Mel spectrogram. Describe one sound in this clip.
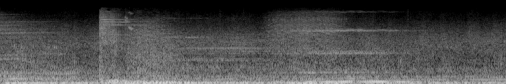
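Magical chimes sparkle and swirl.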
